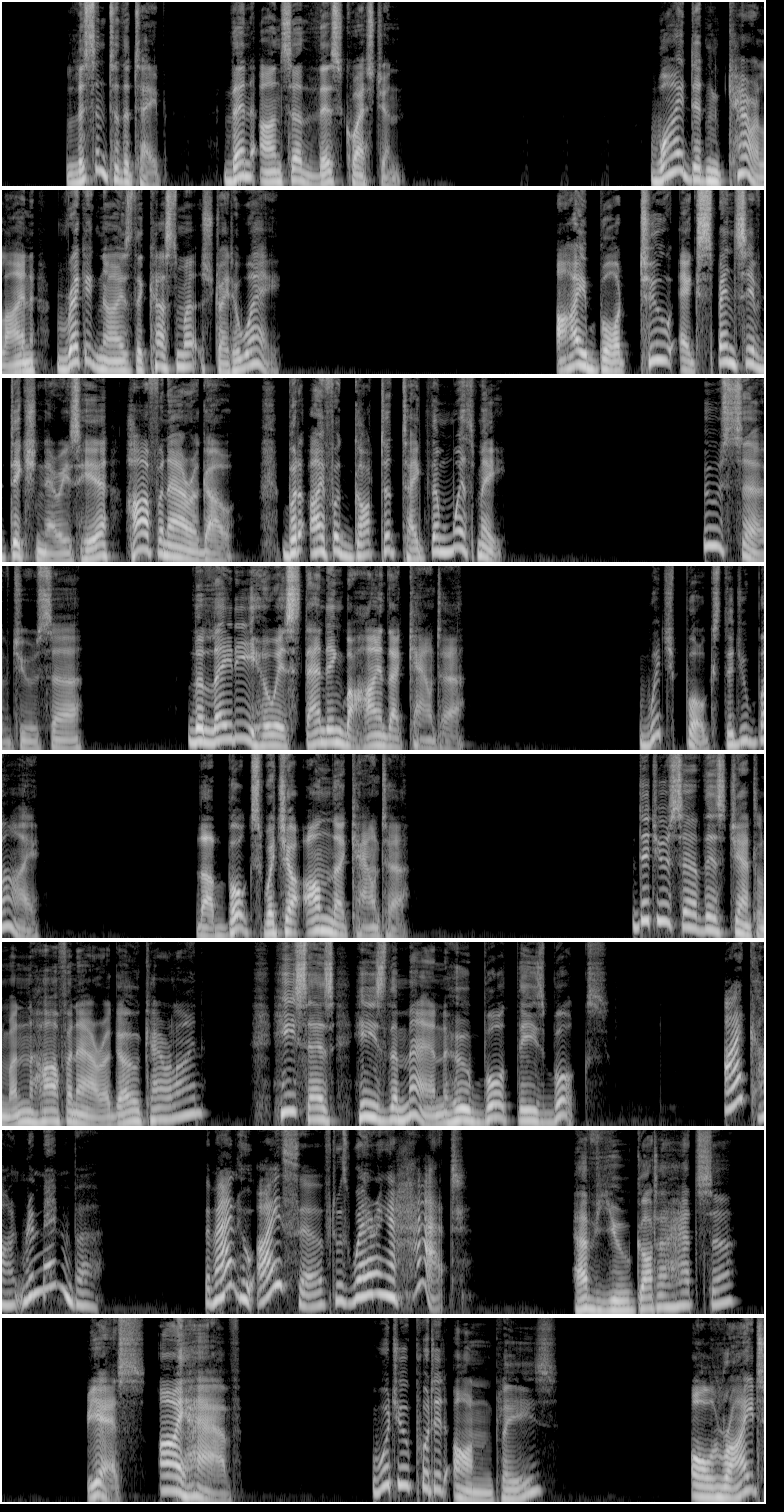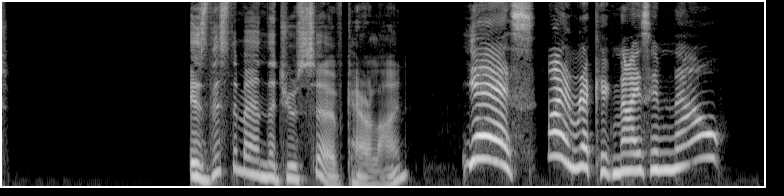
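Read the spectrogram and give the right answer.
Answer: Because he wasn't wearing his hat; the man she served had been wearing one.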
